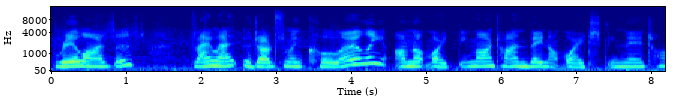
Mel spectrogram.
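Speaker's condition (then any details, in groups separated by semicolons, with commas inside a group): Athetoid cerebral palsy; voice slightly affected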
